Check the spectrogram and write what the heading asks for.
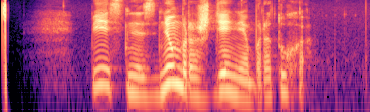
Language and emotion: Russian, positive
